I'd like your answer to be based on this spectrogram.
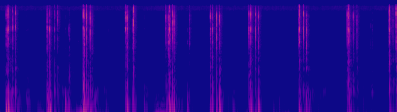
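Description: Long red nails tap and scratch along a pine stretcher bar on the side of a canvas board held in the hands. Quick clusters of dry, clicky taps with bright edges and dull low knocks come at an uneven pace, with soft scratching between them. Each tap dies away almost at once.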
